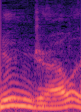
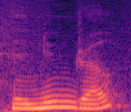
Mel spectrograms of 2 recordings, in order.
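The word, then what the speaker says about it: ngöndro: the preliminary practices in nundro that's in g-o-n-d-r-o uh so the g is silent neutral and the o sounds like a u nundro uh those are the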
